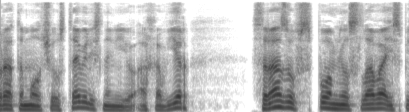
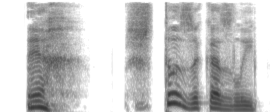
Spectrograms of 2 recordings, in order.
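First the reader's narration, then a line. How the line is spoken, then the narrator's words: Exclaimed, exaggerated Andalusian accent. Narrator (Russian): воскликнула с мерзко утрированным андалузским акцентом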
